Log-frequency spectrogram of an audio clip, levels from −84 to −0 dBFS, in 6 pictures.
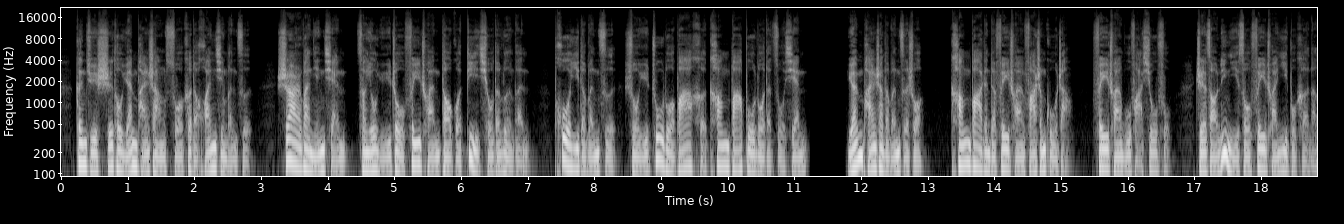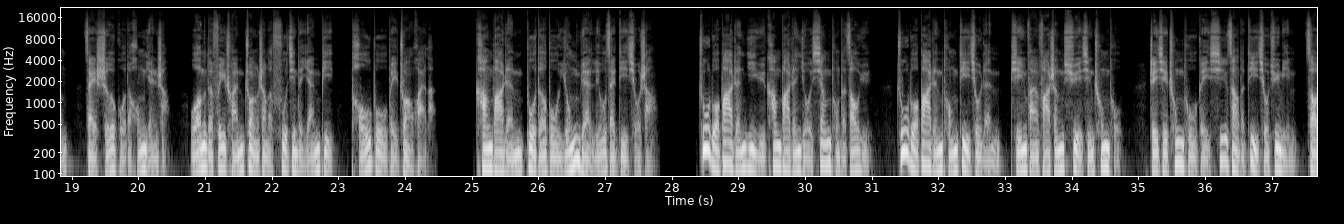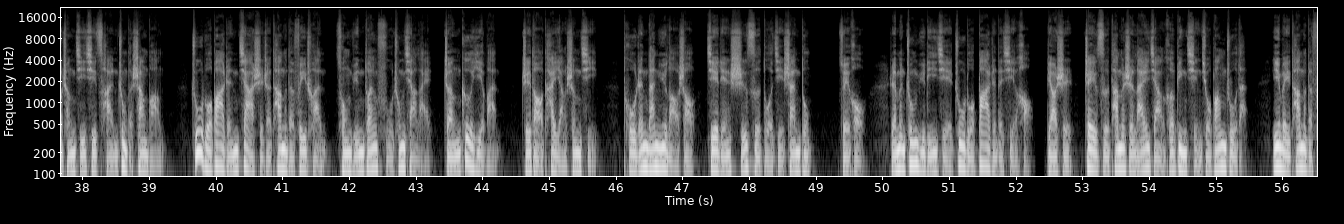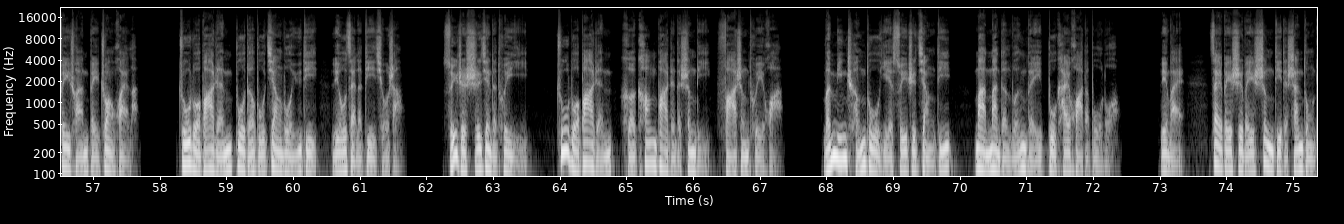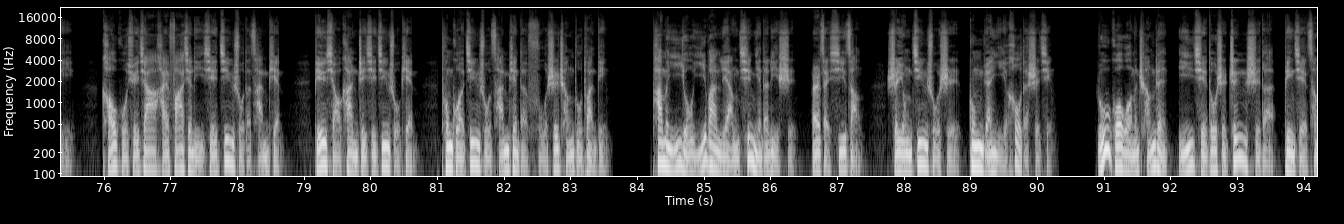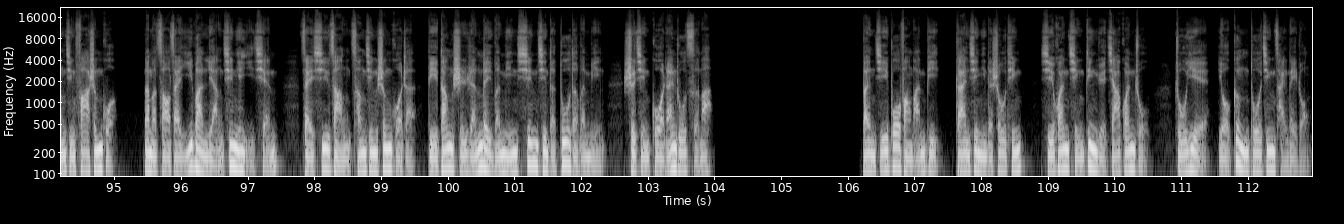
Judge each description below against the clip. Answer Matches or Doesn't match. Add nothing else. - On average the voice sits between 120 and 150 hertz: Doesn't match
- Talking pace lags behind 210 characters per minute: Doesn't match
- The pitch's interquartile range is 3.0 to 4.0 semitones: Doesn't match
